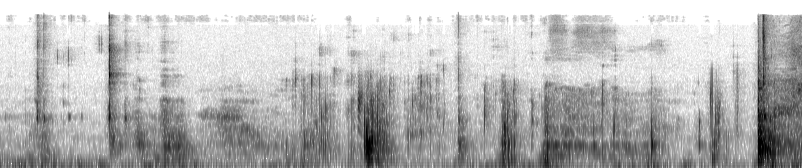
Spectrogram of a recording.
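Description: Quiet close-up mouth sounds of eating and drinking: soft wet clicks, chewing and swallowing, with a drink can being handled and set down.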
